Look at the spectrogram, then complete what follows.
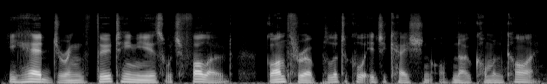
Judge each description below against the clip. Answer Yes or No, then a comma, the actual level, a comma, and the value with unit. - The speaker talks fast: No, average, 185 wpm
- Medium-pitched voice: No, low, 100 Hz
